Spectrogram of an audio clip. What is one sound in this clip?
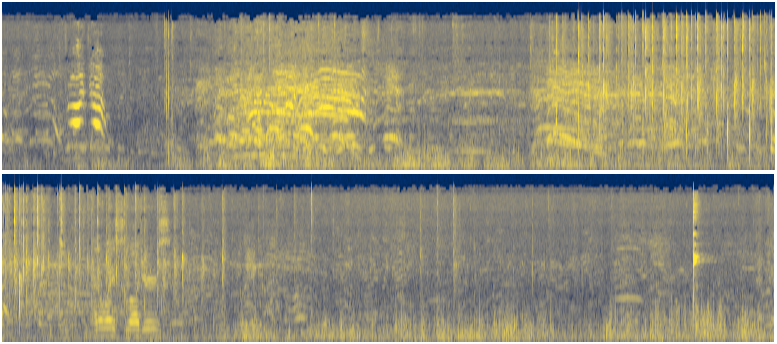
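A metal bat strikes a ball with a sharp ping.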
